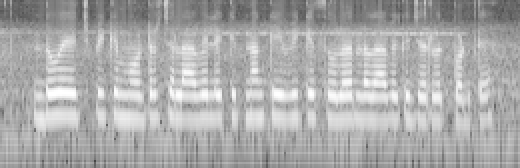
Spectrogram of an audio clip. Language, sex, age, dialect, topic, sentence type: Magahi, female, 18-24, Southern, agriculture, question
